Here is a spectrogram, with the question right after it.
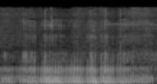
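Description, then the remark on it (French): A small kitten purrs steadily right beside the speaker, a low continuous rumble with a soft, rhythmic pulsing texture, quiet but clear and uninterrupted by any voices. “Si vous l'entendez ronronner, il est juste à côté de moi.”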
